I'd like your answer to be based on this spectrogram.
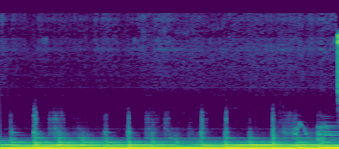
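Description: A song plays plucky, clean electric guitar: a sustained chorus-tinged chord rings under a steady run of picked notes, with a faint string slide near the end, and nobody talks.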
